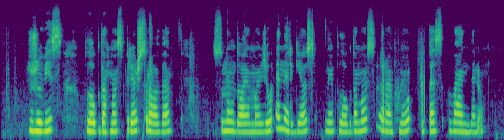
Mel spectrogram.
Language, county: Lithuanian, Panevėžys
